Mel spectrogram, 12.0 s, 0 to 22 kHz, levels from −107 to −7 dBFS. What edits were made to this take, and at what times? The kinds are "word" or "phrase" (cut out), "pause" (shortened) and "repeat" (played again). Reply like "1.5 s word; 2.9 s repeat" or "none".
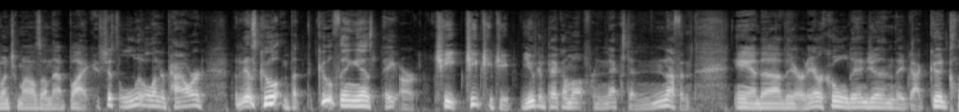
none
